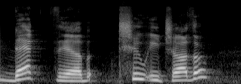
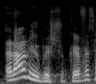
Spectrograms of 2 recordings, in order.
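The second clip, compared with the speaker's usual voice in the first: ordinary delivery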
